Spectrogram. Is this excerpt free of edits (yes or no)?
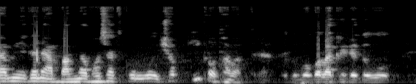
no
